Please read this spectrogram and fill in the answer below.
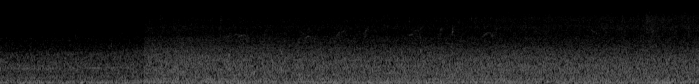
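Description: Outdoor wind ambience: a steady low rush that steps up about a second and a half in to a louder, fuller rustle of wind through dry grass and reeds, with a few faint high calls.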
